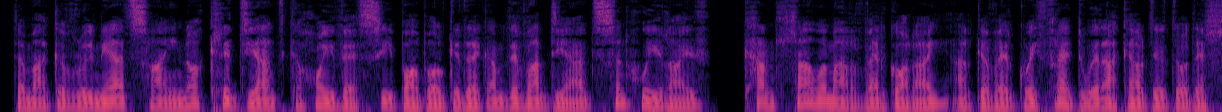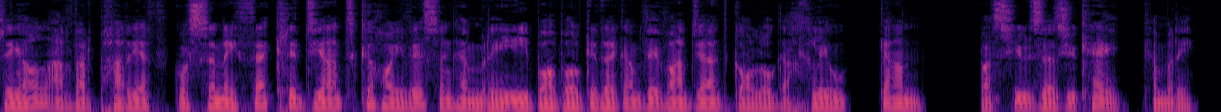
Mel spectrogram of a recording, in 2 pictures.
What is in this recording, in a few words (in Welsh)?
Cymraeg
